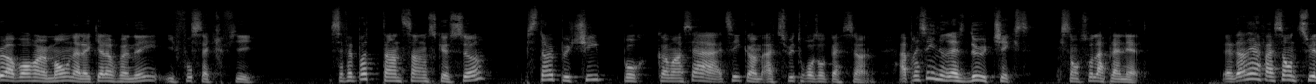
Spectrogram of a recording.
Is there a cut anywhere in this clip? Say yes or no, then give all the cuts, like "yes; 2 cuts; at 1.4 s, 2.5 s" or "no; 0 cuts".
yes; 1 cut; at 1.9 s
